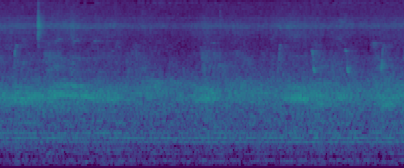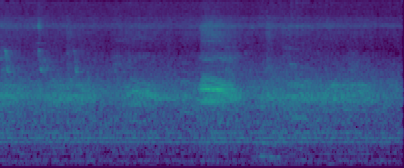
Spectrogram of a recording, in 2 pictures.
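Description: Birds calling continuously in the background, crow-like caws overlapping, with one louder call about six seconds in.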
